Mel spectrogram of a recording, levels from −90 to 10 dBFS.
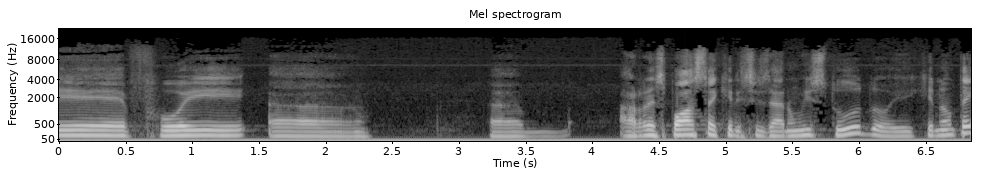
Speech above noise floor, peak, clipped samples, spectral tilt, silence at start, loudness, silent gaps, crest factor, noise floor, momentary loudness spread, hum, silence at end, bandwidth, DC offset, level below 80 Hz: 33 dB; 0 dBFS; under 0.1%; -6 dB/octave; 0 s; -19 LUFS; none; 20 dB; -51 dBFS; 14 LU; none; 0 s; 13.5 kHz; 5%; -54 dBFS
